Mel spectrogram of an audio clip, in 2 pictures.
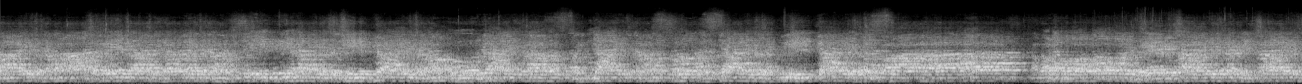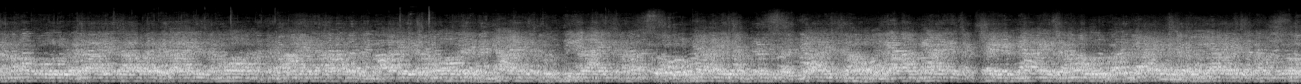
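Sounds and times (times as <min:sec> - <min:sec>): group chanting in unison: 0:00.0 - 0:26.0.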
